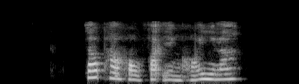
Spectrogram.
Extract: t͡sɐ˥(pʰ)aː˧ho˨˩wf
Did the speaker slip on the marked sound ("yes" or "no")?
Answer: no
